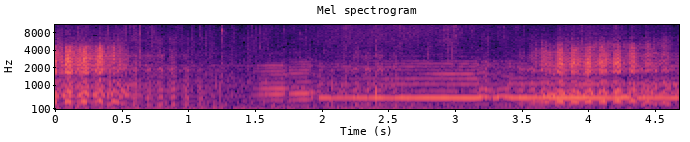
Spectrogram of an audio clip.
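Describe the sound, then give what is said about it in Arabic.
A sheep grazing with a flock in the mountains gives one long, wavering bleat in the middle, steady and mid-pitched, over a constant hum of buzzing insects. Nobody speaks. “يخرج مع الصباح بكري ولا في العشيه كيف تنسم الدنيا يخرج الغلم متاعو فهمتني ويبدا يرتع بيهم واحده واحده”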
